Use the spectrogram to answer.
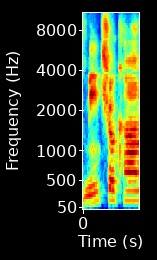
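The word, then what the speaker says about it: Michoacán: not immediately clear but the state of michoacan is pronounced michoacan i believe uh yeah the country's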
